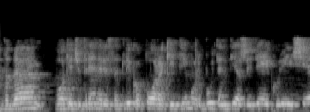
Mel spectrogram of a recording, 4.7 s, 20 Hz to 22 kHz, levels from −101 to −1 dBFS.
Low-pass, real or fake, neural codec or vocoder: 5.4 kHz; real; none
